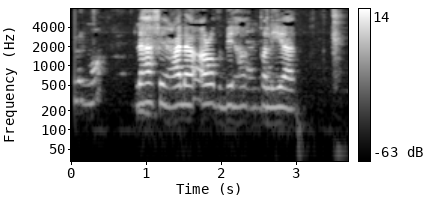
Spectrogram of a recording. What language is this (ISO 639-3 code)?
ara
